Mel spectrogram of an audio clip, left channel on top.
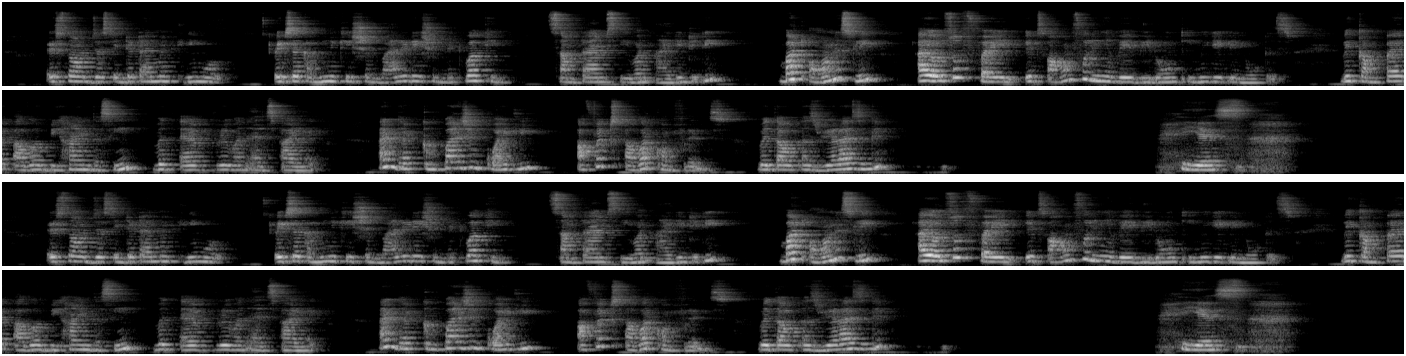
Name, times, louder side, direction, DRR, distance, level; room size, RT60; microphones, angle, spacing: voice 1, 0.4-2.2 2.7-5.0 5.5-7.2 7.8-8.8 9.2-12.9 13.4-17.1 17.8-19.4 19.8-21.2 21.6-22.9, equal, 45° left, -1 dB, 0.7 m, -25 dB
voice 2, 25.6-26.9, left 1 dB, 5° right, -6 dB, 0.6 m, -26 dB
3.7 x 2.0 x 2.3 m, 0.43 s
head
